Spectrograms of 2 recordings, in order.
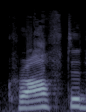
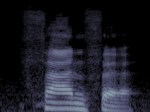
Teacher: The lower lip goes in, it's a labiodental sound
